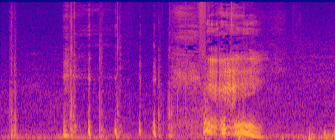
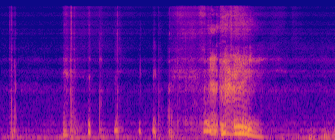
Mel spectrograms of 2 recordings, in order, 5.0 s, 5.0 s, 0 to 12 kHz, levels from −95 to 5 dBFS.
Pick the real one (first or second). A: first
